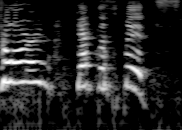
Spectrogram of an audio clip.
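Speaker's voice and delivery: very high, loud yell, as if far off.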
